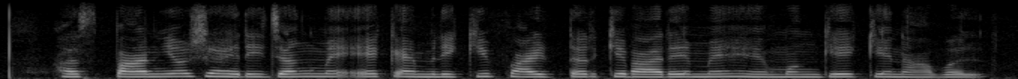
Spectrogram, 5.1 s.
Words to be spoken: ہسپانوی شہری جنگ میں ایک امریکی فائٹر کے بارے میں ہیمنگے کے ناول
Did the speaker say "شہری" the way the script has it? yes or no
yes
